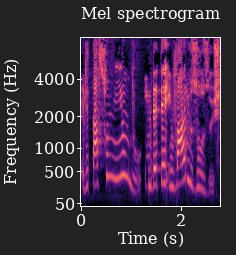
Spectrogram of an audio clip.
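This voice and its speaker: A woman's voice with very wide pitch swings, dry and close with no echo, over noticeable background noise. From Brazil. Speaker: English teacher. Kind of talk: casual panel discussion.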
